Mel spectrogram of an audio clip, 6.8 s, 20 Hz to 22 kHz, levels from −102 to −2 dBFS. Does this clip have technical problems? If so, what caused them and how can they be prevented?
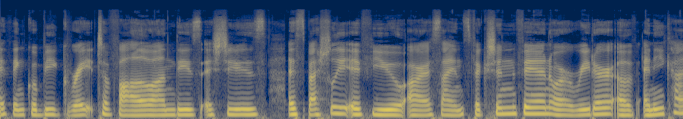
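No, nothing stood out as a technical problem on listening to this speech recording.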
